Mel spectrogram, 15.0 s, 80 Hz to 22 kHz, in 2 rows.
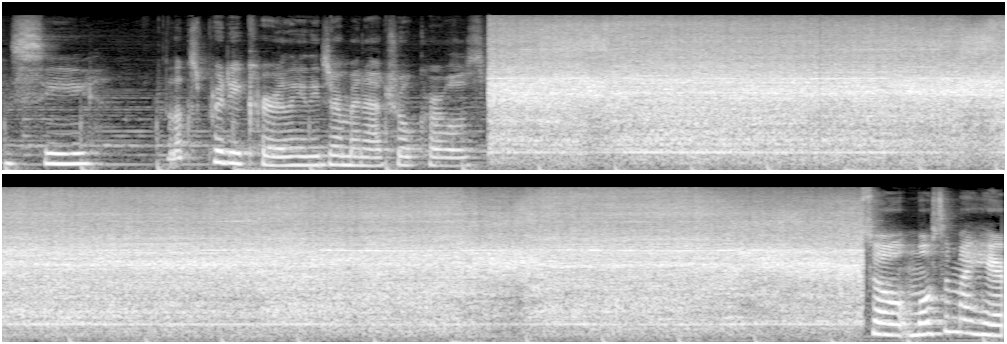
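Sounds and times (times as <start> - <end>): hot-air brush blowing air: 3.7 - 14.0
thin steady whine: 3.7 - 14.0.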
